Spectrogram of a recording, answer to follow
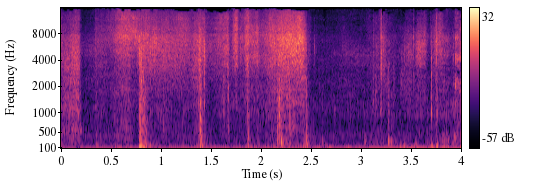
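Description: Boxed reel-to-reel tapes being rummaged and slid out of a cardboard box: a scraping, rustling sound for about two seconds with a few sharp knocks, over a low steady hum.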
